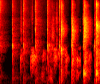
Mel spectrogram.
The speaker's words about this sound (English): Is it okay that I'm clapping? Yeah. Yes, please.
